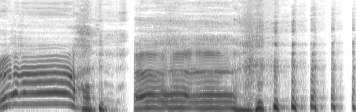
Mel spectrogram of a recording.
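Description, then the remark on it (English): A dubbed movie scream from the character Klaus: two long, loud, sustained anguished wails on a steady pitch, separated by a brief break, then a rapid series of short, choppy, sobbing cries. “We get a great dub scream from Klaus.”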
